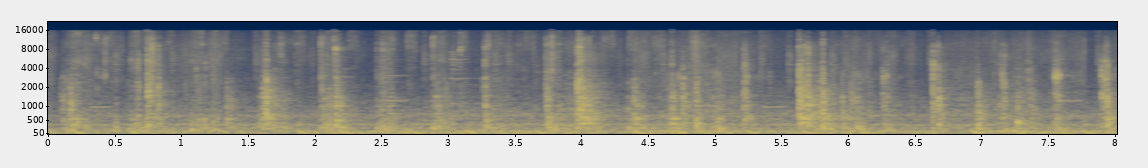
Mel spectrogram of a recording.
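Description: Skate tool socket turning a longboard truck's kingpin nut down onto the bushing: sharp metal clicks and scrapes about once a second as the nut is tightened.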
